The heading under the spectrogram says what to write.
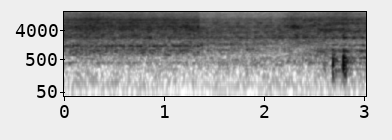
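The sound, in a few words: chicken pieces sizzling as they are added to fried onions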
